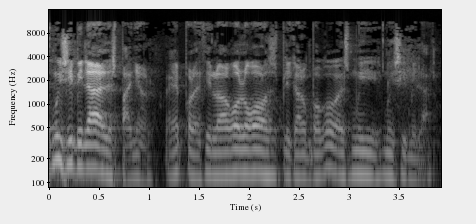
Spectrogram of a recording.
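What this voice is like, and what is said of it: Usual voice. Nothing is said of it.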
